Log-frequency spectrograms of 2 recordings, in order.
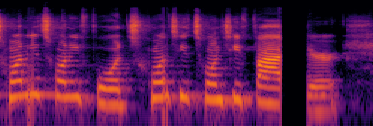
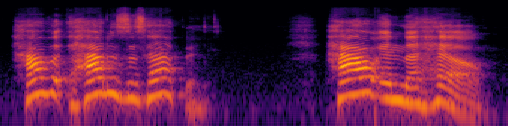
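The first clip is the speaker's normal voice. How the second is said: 1 exasperated outburst; 5 semitones higher, 6 dB louder than usual. Real, not acted. Outraged at the baby's death.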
